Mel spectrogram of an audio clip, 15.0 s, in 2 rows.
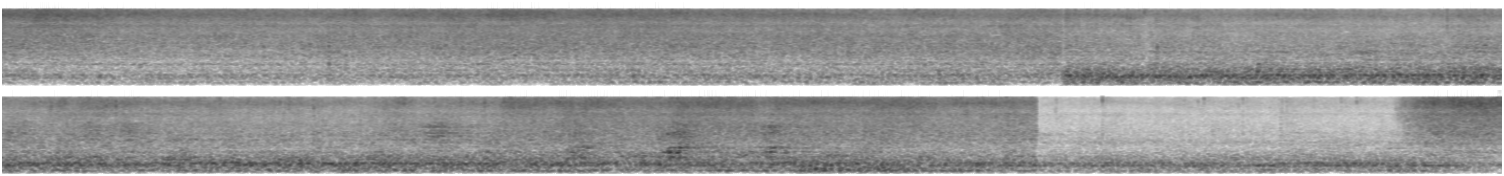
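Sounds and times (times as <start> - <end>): lentils sizzling in hot oil: 0.0 - 15.0
steel spatula stirring: 6.8 - 12.4.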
